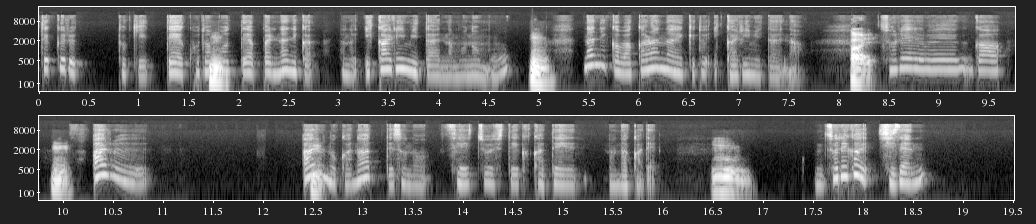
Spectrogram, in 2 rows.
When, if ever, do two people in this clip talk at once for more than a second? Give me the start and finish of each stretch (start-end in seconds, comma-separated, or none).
none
